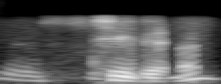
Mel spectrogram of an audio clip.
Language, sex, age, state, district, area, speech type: Marathi, male, 18-30, Maharashtra, Nagpur, urban, conversation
